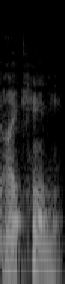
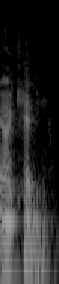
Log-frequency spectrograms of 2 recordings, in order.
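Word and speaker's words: Iceni: you want to but the cut is important so I think it's Boudicca and the I kini or the I Kenny now mmm things did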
